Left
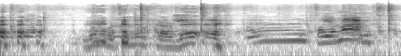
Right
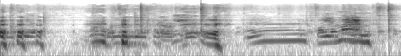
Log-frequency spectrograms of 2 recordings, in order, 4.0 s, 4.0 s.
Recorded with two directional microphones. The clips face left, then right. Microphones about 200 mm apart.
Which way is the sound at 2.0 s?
25° right (ahead or behind).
